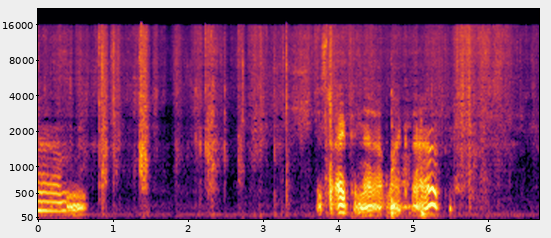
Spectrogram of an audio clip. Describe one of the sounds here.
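Plastic bubble wrap crinkles and rustles as hands handle it.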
